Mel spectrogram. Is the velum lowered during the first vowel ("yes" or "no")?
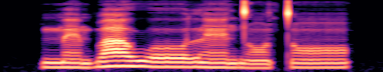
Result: yes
